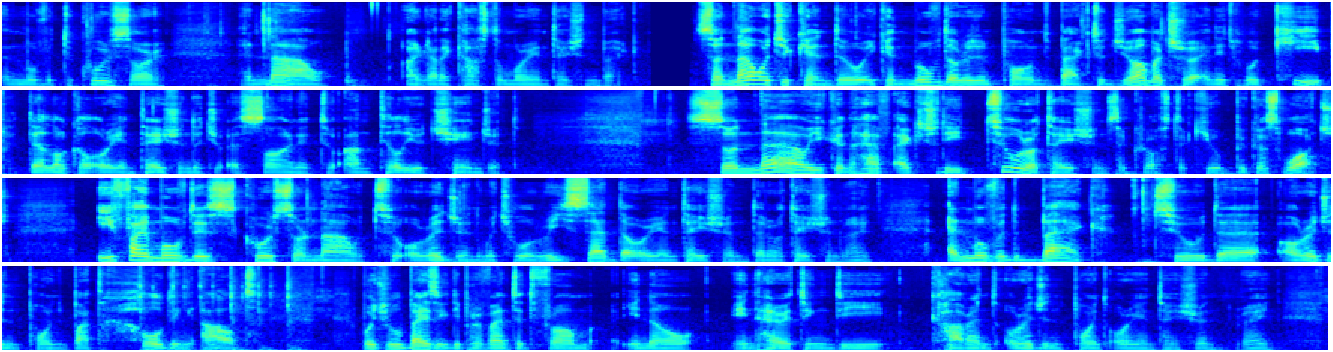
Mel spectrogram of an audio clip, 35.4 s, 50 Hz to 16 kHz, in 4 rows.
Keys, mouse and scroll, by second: 0.0 shift+s, 1.0 middle click, 1.0 shift+s, 1.4 Tab, 1.8 alt+x, 4.5 ctrl+z, 5.8 shift+s, 6.5 shift+s, 7.8 alt+x, 8.2-13.6 middle drag, 13.9 right click, 16.5 middle drag, 19.8 shift+s, 20.3 shift+s, 21.7 shift+s, 25.0 shift+s, 26.2 shift+s.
